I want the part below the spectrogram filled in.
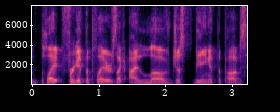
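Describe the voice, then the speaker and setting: A man talks at a fairly low pitch and a moderate pace, with an American accent. It is an ordinary speaking voice against a quiet background. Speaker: football supporters club member. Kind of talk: casual chat.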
